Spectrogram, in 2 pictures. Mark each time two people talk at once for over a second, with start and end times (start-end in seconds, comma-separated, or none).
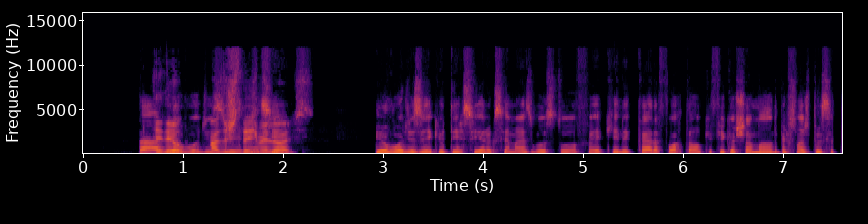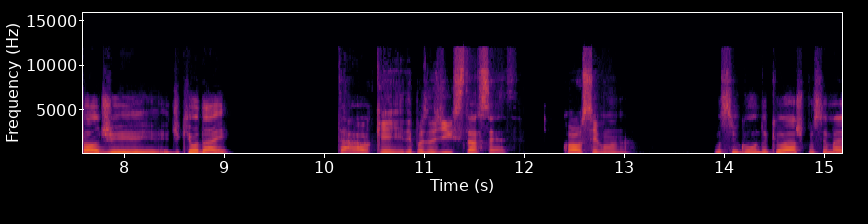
0.6-2.1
